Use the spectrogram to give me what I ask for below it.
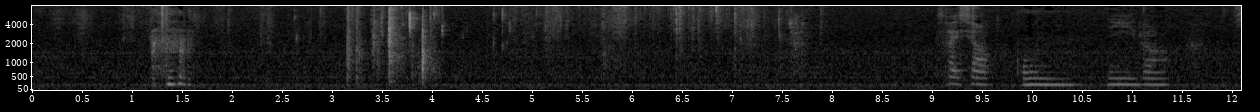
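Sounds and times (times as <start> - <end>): wet mouth clicks while chewing: 3.8 - 4.9.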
